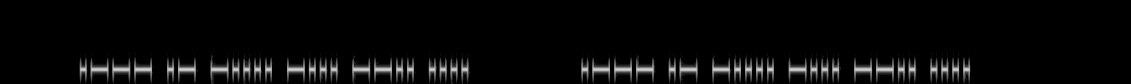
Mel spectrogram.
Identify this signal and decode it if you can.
Morse code, heard as a keyed tone, about 21 wpm, 700 Hz. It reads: JA6BZH JA6BZH
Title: DXCC-100 Call Signs - 6 Characters - Repeated 2x - 22wpm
